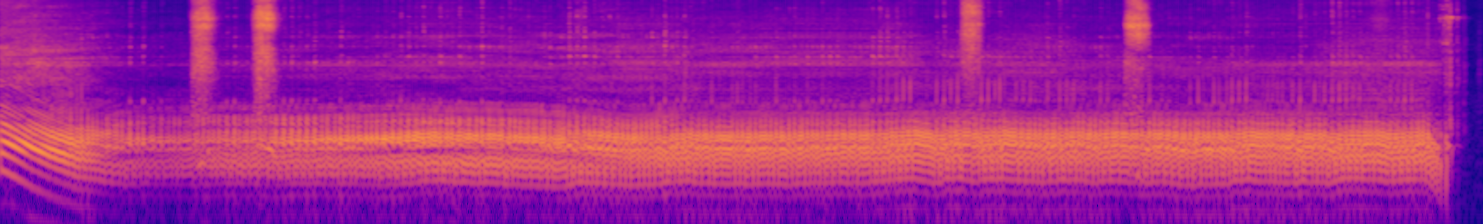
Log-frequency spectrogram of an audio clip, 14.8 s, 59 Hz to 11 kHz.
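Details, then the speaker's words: Ported, muffler-modded Echo 4910 chainsaw at about 13,500 rpm no-load on tachometer: steady heavy note with soft burbling, spitting and sputtering edge; owner judges tune too rich, later calls it a little fat. "Sounds like it's spitting and sputtering. It sounds too rich to me. Sounds far too rich to me."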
